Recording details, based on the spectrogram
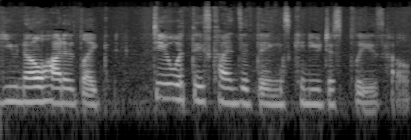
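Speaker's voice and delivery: usual speaking voice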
